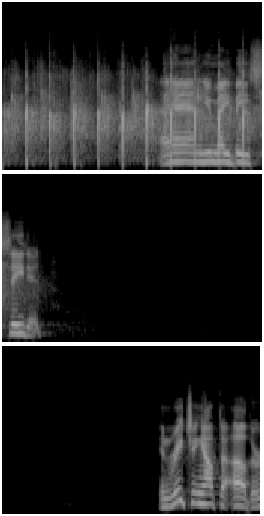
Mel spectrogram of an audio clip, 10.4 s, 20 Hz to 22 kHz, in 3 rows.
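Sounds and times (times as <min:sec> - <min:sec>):
congregation clapping hands sharply: 0:00.0 - 0:03.7
scattered applause of a congregation: 0:00.0 - 0:03.8
speech: 0:02.1 - 0:04.0, 0:09.0 - 0:10.3.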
